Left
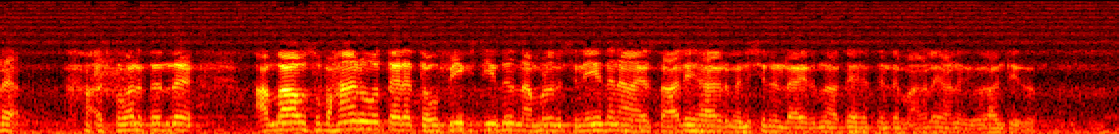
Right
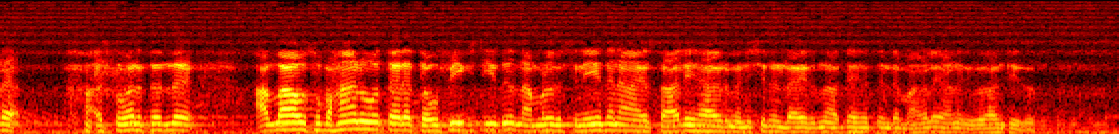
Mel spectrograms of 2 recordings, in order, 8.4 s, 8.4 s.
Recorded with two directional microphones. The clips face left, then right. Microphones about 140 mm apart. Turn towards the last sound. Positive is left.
turn(degrees=-30)  # may be behind; listen again after turning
